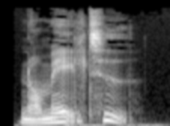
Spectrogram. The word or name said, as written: normaltid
